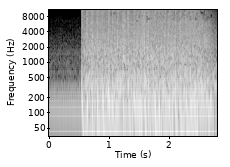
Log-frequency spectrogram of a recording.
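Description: Automatic gunfire in the battle royale game PUBG bursts in suddenly after a quiet lead-in and rattles on as a loud, dense, continuous stream of rapid shots.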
